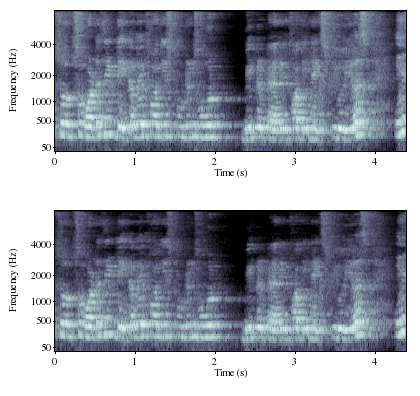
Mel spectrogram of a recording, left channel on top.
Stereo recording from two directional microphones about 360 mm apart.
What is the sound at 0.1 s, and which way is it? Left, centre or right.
Speech, centre.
